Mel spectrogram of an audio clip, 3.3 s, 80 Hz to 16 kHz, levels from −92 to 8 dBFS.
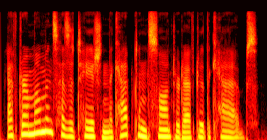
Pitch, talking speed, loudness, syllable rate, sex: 190 Hz, 180 wpm, -15 LUFS, 6.1 syllables/s, female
